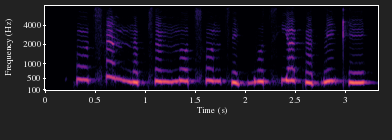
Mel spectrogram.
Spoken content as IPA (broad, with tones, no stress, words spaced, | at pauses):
kɔ̃˧t͡sʰã˥˧m n̪ã˨p̚sã˧ŋ n̪ɔ˧t͡sʰɔ̃˧nt͡sẽ˨k̚ bo˧ t͡sʰja˧kã˨t̚ lẽ˦kʰẽ˧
